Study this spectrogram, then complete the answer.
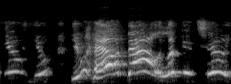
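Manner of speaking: ordinary talk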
